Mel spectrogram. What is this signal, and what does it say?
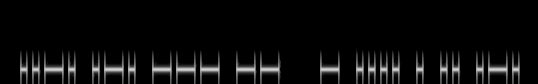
Morse code, heard as a keyed tone, about 20 wpm, 700 Hz. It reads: FROM THEIR
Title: A Sound Of Thunder 20wpm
